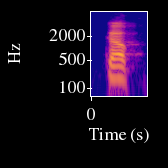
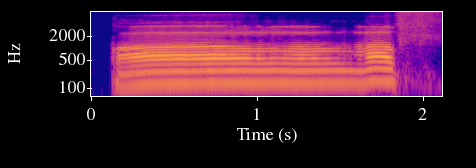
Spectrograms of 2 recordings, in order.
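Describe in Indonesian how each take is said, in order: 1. Kata ini berakhir dengan bunyi p. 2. Kata ini berakhir dengan bunyi f. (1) "Dah macam ikan lah" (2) "Kena bunyi F belakang"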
